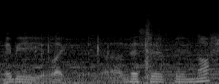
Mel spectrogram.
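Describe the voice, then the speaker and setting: Korean guy, accented english, chatty game tutorial, stops and restarts a lot, mid voice. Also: medium pitch. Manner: halting, with fillers and restarts, laughs now and then. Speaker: gamer recording a tutorial. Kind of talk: casual gameplay commentary. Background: game music and sounds.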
